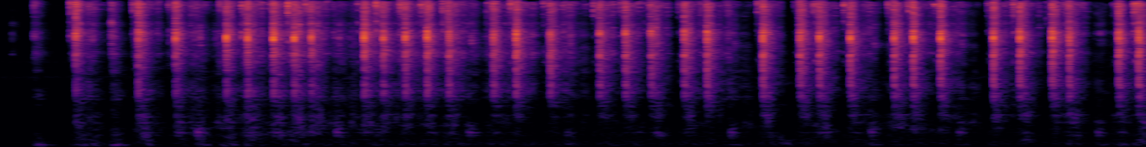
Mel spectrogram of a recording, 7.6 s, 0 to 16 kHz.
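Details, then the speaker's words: 1969 Olympia SM9 portable typewriter, West German, typing in red with the ribbon selector down: crisp, quick keystrokes with even spacing and clean carriage action, no drag or sticking; surprisingly light, beautiful touch. "It's absolutely beautiful. Surprisingly light touch"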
